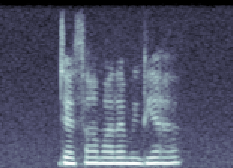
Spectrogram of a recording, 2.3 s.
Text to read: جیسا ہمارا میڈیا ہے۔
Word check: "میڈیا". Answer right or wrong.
right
